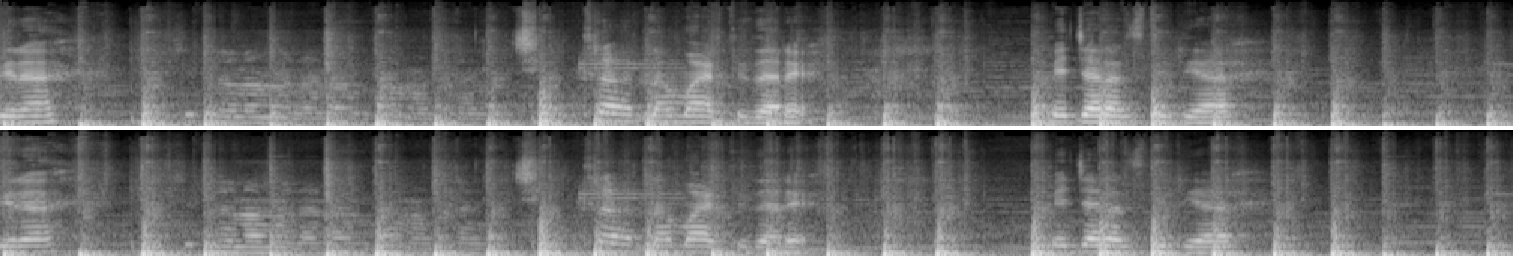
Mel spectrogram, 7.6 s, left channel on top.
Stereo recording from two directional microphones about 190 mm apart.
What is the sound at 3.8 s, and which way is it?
Speech, 45° left (ahead or behind).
